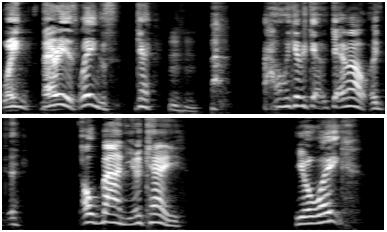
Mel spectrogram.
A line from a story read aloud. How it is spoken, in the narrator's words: You shout out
